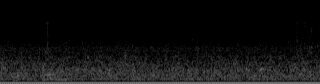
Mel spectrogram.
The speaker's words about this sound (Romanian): Vuietul mării? Nu, nu, Hercule, nu cred. Ce să fie atunci? Trage la mal, Hercule. E o cădere de apă.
